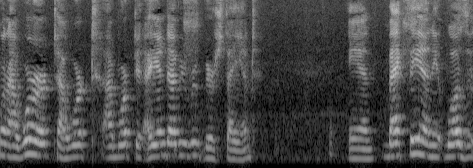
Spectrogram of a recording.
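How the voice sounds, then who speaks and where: Fairly high-pitched, a woman with an American accent speaks at a moderate pace with fairly even intonation. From Kentucky, Louisville. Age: 60s. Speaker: interviewee, relative of interviewer. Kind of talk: oral history interview. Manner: casual, hesitant with fillers.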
